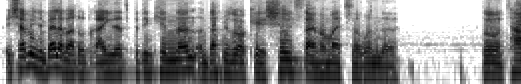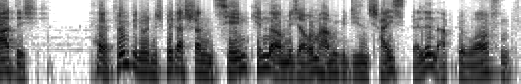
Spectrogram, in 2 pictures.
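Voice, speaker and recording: A gaming streamer, a young man stuffed up with a cold, chats casually on his headset while playing, rambling with fillers and repeated words. His medium-pitched voice has a darkish tone, he talks fast, and the recording is dry.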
